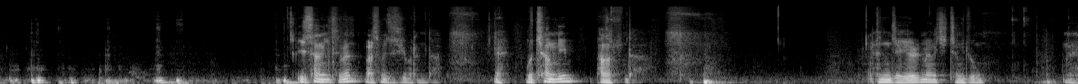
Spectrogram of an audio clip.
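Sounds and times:
microphone being handled and adjusted: 0.0s - 3.1s
speech: 3.0s - 6.9s, 8.8s - 10.0s.

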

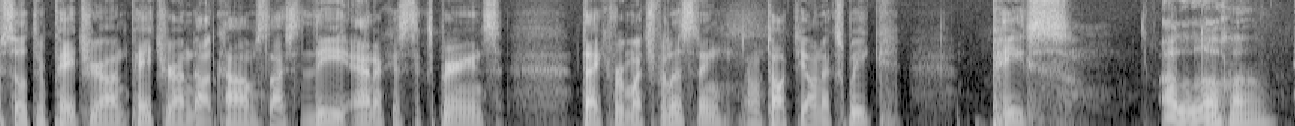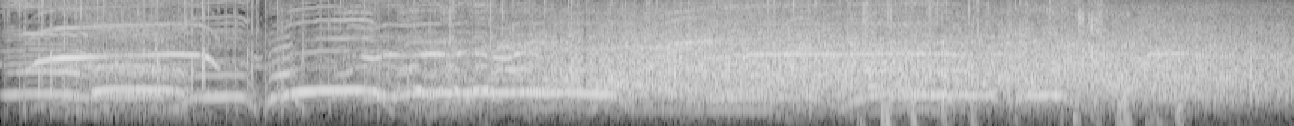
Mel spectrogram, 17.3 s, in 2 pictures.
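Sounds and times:
speech: 0.0s - 8.8s, 14.5s - 16.7s
crowd applause: 8.6s - 17.2s
laughter: 14.2s - 16.9s.

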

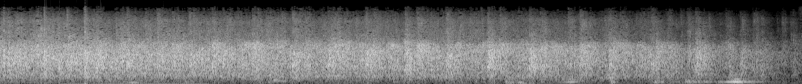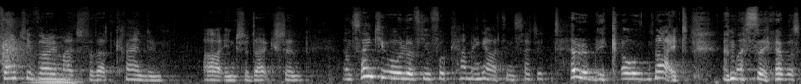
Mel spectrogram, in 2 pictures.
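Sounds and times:
audience applause welcoming a guest speaker at an evening talk: 0.0s - 8.6s
laughter: 4.8s - 7.7s
speech: 8.2s - 16.0s.

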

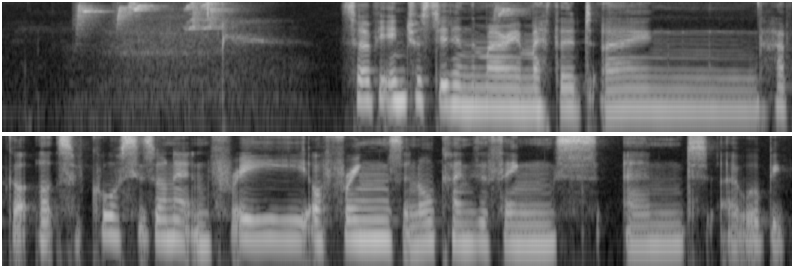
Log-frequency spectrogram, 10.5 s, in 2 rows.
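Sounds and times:
welcome swallows chirping: 0.4s - 1.8s, 3.2s - 3.6s
speech: 2.3s - 10.5s.

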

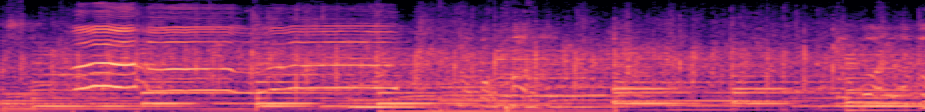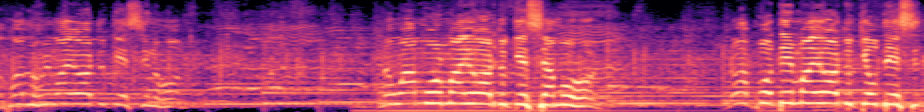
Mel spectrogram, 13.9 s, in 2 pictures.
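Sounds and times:
audience clapping: 0.0s - 13.8s
speech: 7.6s - 8.4s, 9.8s - 11.5s, 12.5s - 13.8s.

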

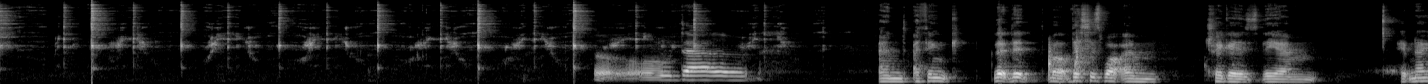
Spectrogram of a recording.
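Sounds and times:
silver teaspoon stirring tea in a china cup: 0.0s - 8.8s
speech: 6.0s - 7.7s, 8.8s - 13.2s, 14.0s - 14.2s.

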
